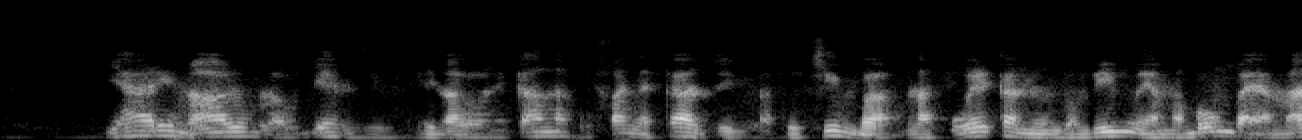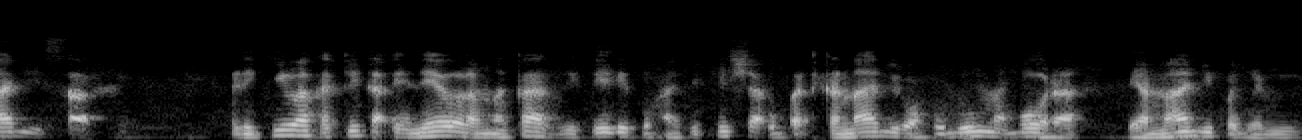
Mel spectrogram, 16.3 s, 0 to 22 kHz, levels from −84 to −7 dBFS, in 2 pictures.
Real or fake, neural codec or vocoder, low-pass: fake; codec, 44.1 kHz, 2.6 kbps, DAC; 7.2 kHz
